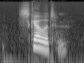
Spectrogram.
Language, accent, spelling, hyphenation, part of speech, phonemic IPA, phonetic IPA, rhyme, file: English, General American, skeleton, skel‧e‧ton, noun / verb, /ˈskɛlətən/, [ˈskɛləʔn̩], -ɛlətən, En-us-skeleton.ogg
- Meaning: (noun) The system that provides support to an organism, where in vertebrates it is internal and consists of bones and cartilage, and external in some other animals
